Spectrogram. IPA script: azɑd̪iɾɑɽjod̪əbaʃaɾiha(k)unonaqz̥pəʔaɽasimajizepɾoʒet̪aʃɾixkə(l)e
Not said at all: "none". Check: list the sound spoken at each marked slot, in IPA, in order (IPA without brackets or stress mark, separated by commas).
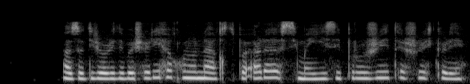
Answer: q, ɽ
